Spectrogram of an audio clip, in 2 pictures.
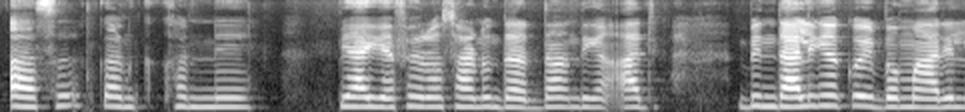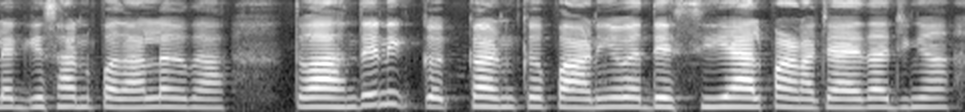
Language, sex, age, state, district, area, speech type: Dogri, female, 18-30, Jammu and Kashmir, Samba, rural, spontaneous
